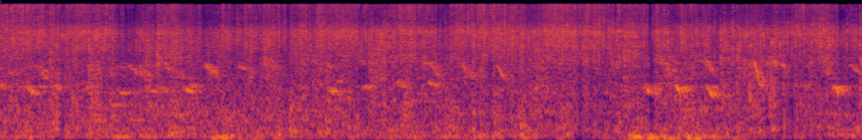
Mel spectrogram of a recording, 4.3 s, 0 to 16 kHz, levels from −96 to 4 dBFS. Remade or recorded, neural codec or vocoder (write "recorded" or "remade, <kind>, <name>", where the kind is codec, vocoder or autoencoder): recorded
